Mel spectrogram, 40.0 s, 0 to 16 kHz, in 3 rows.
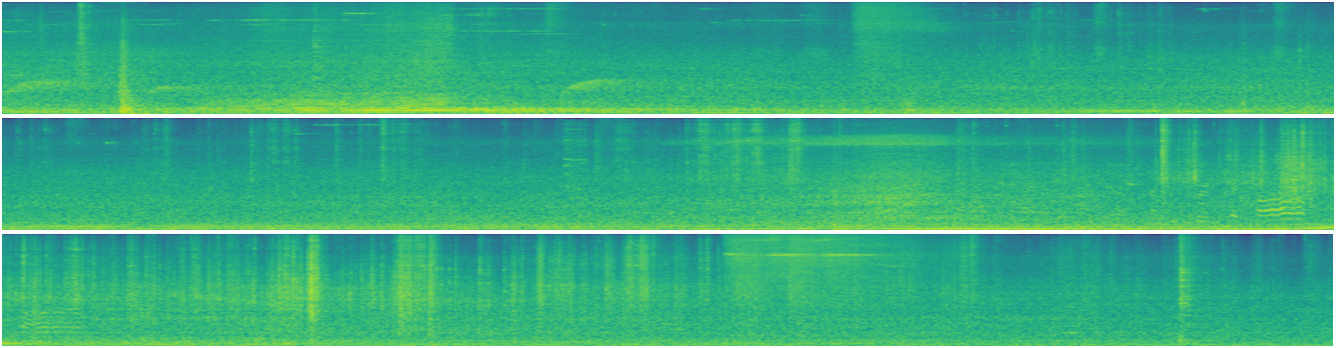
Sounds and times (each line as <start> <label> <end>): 0.0 traffic 39.9
8.0 workers unloading materials from a van 39.9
